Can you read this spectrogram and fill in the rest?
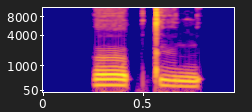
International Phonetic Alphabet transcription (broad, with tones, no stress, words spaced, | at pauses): œː˨k̚t̪ɪ˨˩ŋ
